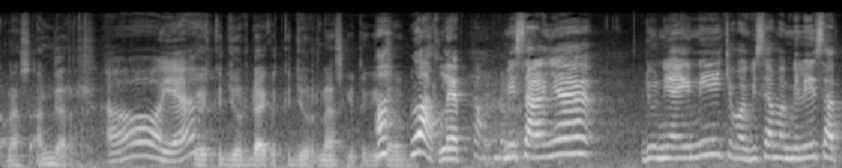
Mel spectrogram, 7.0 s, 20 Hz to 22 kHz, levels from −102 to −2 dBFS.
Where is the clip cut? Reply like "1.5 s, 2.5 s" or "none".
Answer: 4.0 s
